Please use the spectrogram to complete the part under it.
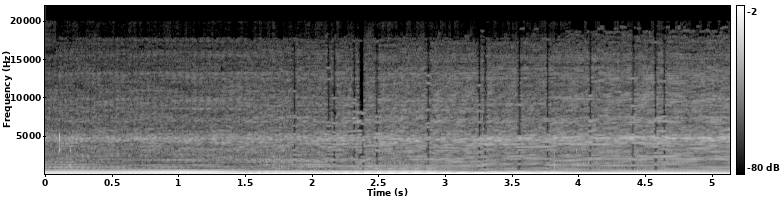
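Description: A cheap budget Bluetooth speaker playing a steady low 100 Hz test tone, a continuous droning hum with buzzy overtones, holding level and close throughout with no voices.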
